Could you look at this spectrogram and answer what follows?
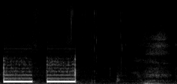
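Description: Telephone ring-back tone heard during an outgoing call, two loud, steady electronic rings with a short gap between them, followed by faint background noise.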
